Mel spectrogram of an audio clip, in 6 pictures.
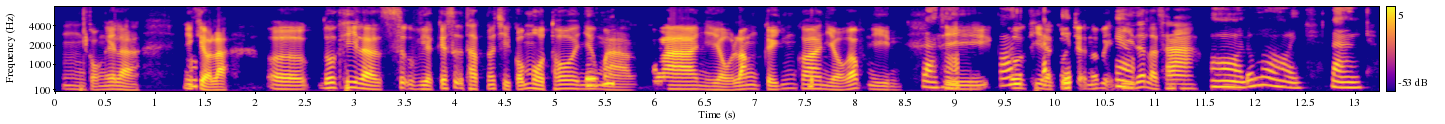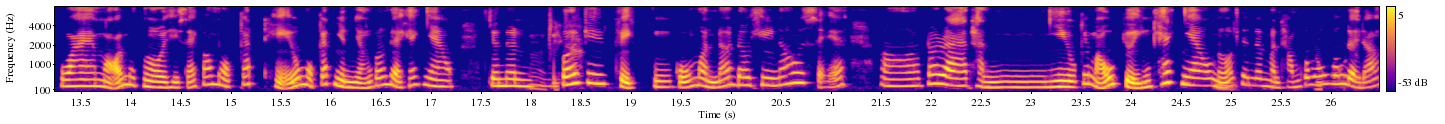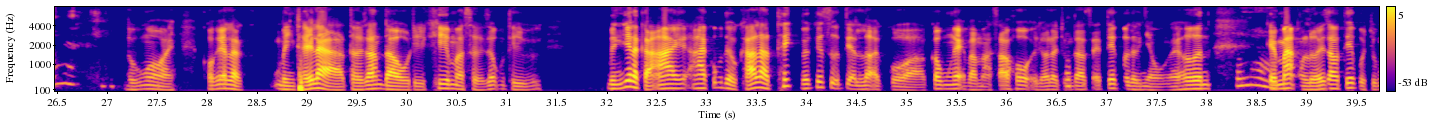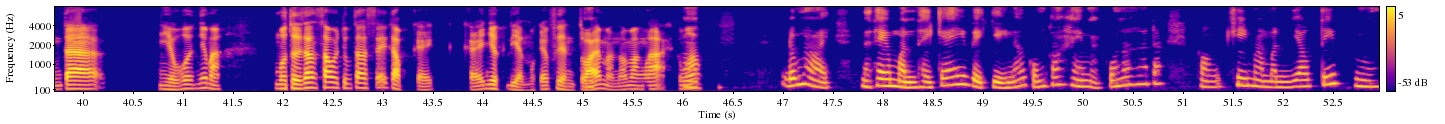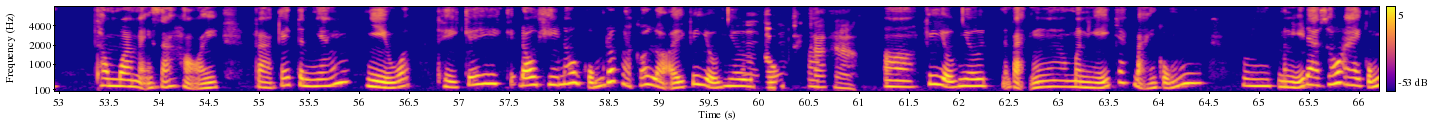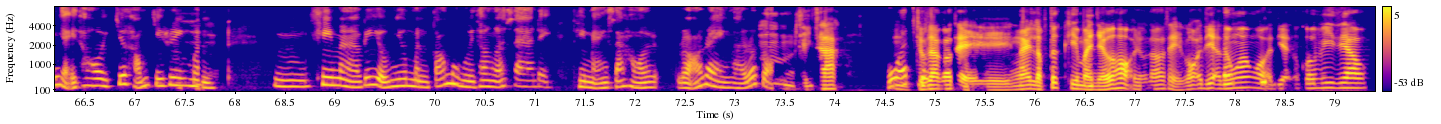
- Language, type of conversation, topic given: Vietnamese, unstructured, Bạn nghĩ gì về sự thay đổi trong cách chúng ta giao tiếp xã hội hiện nay?
- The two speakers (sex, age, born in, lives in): female, 30-34, Vietnam, Vietnam; male, 25-29, Vietnam, Vietnam
- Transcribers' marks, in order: other background noise; tapping; unintelligible speech; chuckle; unintelligible speech; static; unintelligible speech; distorted speech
